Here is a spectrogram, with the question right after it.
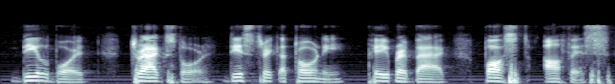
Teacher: The first noun receives the primary stress.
